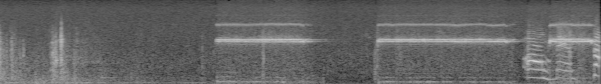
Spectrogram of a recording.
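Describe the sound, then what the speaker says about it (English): A shrill whistle is blown in three long, steady blasts separated by pauses, loud and close, with brief background noise before the first blast. "stop blowing that whistle"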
